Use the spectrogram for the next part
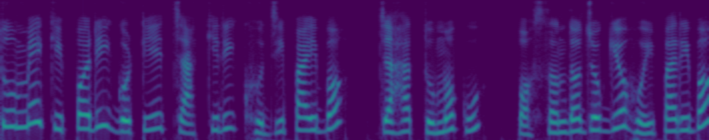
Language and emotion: Odia, neutral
